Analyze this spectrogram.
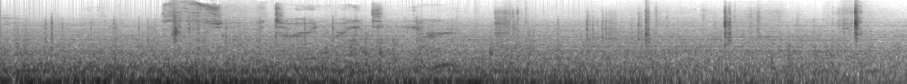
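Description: Tyres rumble over a rough road and slowly fade.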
